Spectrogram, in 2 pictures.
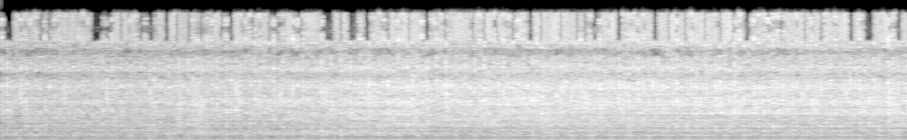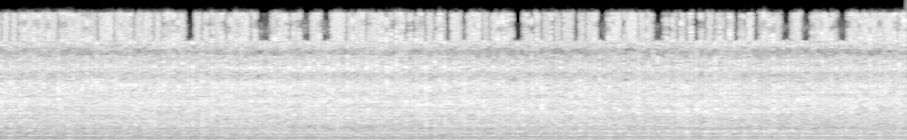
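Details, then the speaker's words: Cheap Audi TT restarted after rocker cover oil leak repair with RTV: even idle with a rhythmic puffing chuff, three or four a second; exhaust leak blow getting worse. "that blow on the exhaust sounds like it's getting worse"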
